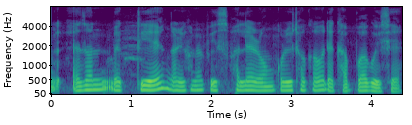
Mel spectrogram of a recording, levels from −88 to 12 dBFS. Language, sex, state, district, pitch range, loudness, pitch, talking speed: Assamese, female, Assam, Sonitpur, 135-155 Hz, -17 LUFS, 145 Hz, 135 wpm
